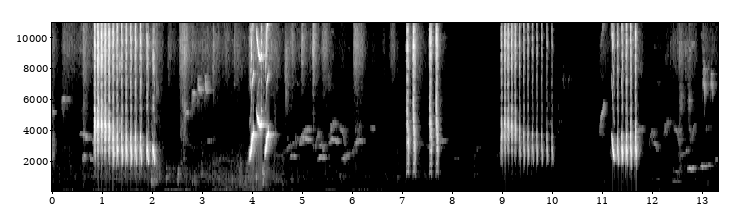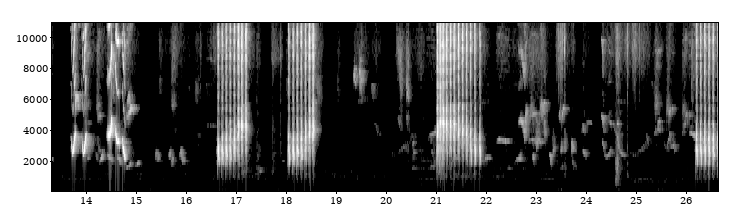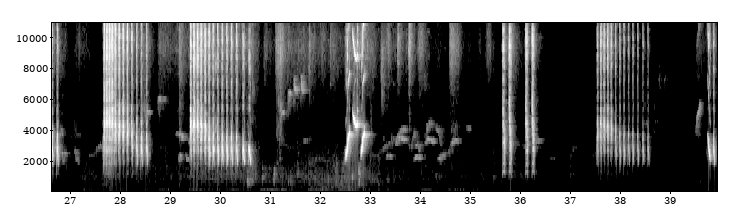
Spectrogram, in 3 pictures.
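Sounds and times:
bird singing rattling trills: 0.0s - 10.1s, 19.4s - 38.7s.

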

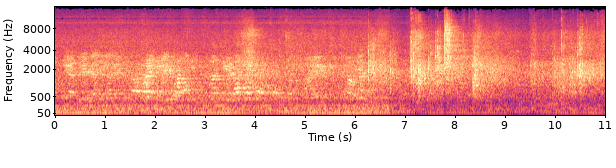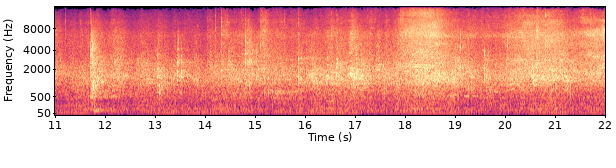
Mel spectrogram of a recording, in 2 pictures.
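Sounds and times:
sticks hitting puck: 6.1s - 22.0s
skate blades scraping ice: 6.2s - 22.0s.

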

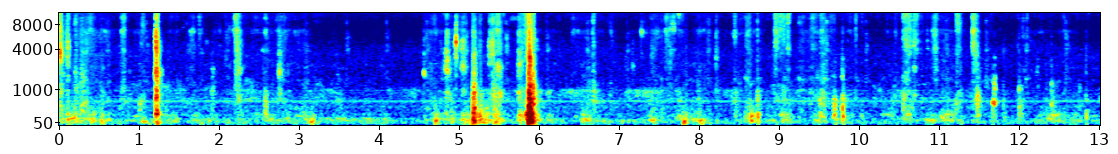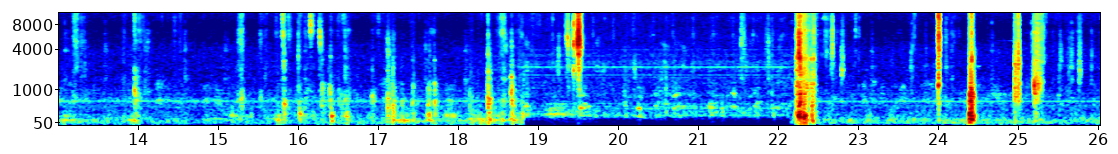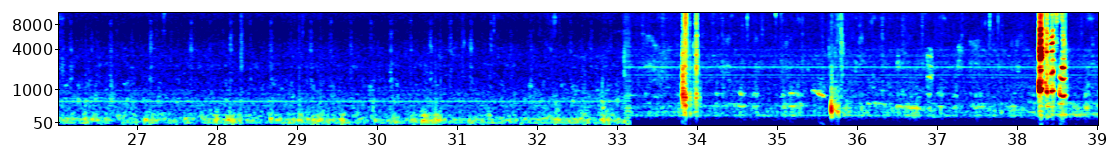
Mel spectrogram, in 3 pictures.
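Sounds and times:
faint steady hum: 0.0s - 39.0s
miniatures clicking and tapping: 15.2s - 26.0s.

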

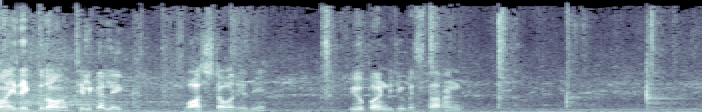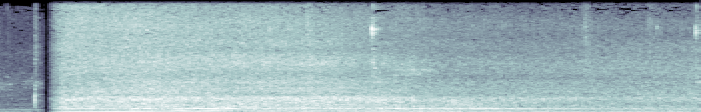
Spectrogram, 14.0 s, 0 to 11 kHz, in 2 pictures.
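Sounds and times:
low engine drone: 7.3s - 14.0s.

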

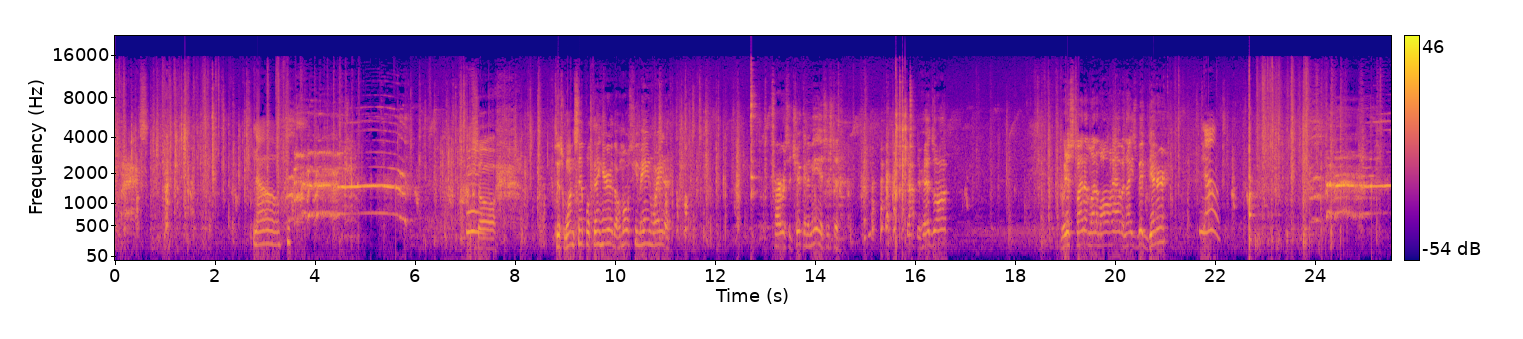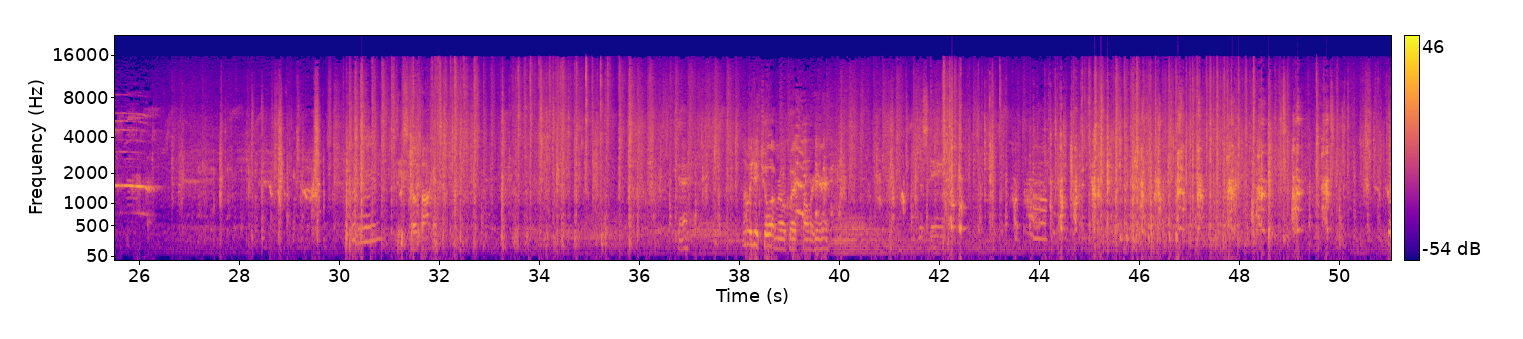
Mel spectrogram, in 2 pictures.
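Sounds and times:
chicken squawking in distress: 0.0s - 1.6s, 3.1s - 6.1s, 23.8s - 27.2s, 38.8s - 41.4s
rooster crowing: 3.4s - 6.1s, 23.8s - 26.5s, 39.0s - 39.9s
wings flapping rapidly: 29.8s - 38.3s, 44.2s - 51.0s.

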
